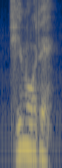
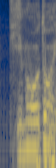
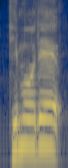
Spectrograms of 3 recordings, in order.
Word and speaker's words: 디모데: 디모데. 어릴 때는 그 발음이 잘 안 되니까 디모도 했습니다. 디모도. 어릴 때 그 발음이 잘 안 되더라고요. 그래서 디모데라는 발음이 잘 안 되고 디모도.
